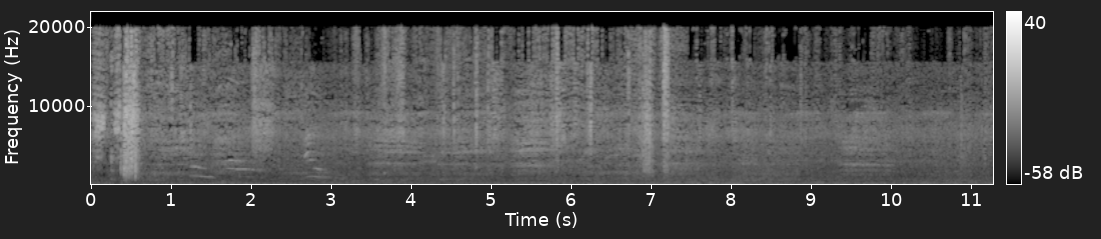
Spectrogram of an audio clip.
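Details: Kittens giving a few thin, rising-then-falling mews early on, spaced about a second apart, then quiet except for a sharp knock at the start, scattered clicks and steady low background hum.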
